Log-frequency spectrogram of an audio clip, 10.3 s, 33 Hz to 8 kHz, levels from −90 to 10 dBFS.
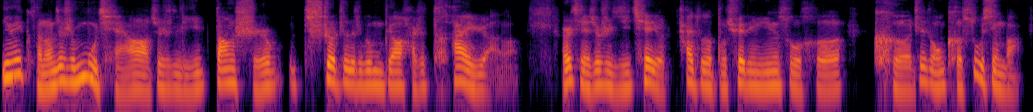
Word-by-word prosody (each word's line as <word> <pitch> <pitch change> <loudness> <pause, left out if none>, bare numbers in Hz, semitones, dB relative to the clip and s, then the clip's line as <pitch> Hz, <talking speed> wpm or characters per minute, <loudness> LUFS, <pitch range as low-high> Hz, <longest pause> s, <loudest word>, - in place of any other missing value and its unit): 因 185 +1 +6
为 215 - +6
可 110 - -3
能 110 +2 +3
就 155 +4 +4
是 150 - +2
目 170 -1 +4
前 95 -6 -3
啊， 105 -1 +3
就 105 +6 -5
是 105 - -6
离 105 +1 -6
当 135 -1 +4
时 120 -3 -1 0.3
设 160 -3 +4
置 140 +1 -1
的 - - +4
这 120 - -4
个 125 - 0
目 125 -1 -1
标 120 0 +3
还 120 - -7
是 120 - -7
太 155 -3 +2
远 110 -2 -1
了。 - - -15 0.4
而 140 +3 +5
且 135 -6 -1
就 125 - 0
是 120 -2 -2
一 110 +2 -5
切 145 +5 +4
有 105 -5 -1
太 145 - +1
多 125 -1 -1
的 115 - +1
不 110 +1 -6
确 135 - +4
定 120 -1 -2
因 120 +1 -1
素 120 -2 -3
和 105 +2 -3 0.3
可 100 -1 -2
这 155 - -3
种 120 -4 -1
可 - - -2
塑 205 - -2
性 125 -5 -1
吧。 95 -2 -6
120 Hz, 285 characters per minute, -25 LUFS, 110-135 Hz, 0.4 s, 因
